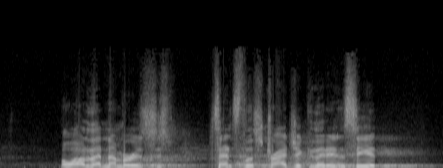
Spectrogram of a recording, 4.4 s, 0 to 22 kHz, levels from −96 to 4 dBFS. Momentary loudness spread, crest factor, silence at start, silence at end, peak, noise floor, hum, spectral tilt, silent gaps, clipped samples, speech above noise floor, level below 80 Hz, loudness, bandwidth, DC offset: 15 LU; 16 dB; 0.6 s; 0.25 s; -16 dBFS; -70 dBFS; none; -4 dB/octave; none; under 0.1%; 39 dB; -78 dBFS; -32 LUFS; 15 kHz; under 0.1%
